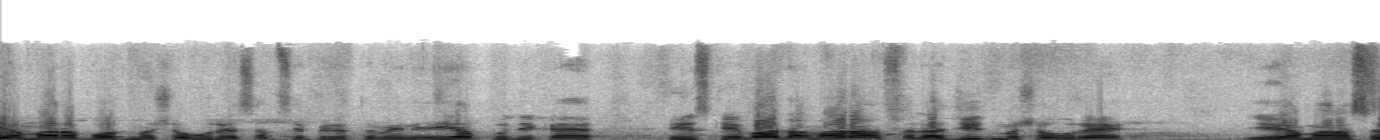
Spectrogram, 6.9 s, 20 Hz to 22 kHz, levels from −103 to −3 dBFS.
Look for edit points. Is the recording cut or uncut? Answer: uncut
